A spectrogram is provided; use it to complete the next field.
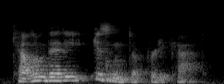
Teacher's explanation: There's a rule that reduces not to nt by taking its vowel away and glomming it onto the preceding word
